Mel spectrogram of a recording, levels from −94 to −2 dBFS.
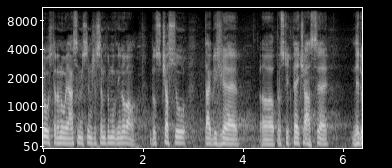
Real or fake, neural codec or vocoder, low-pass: fake; codec, 44.1 kHz, 3.4 kbps, Pupu-Codec; 9.9 kHz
